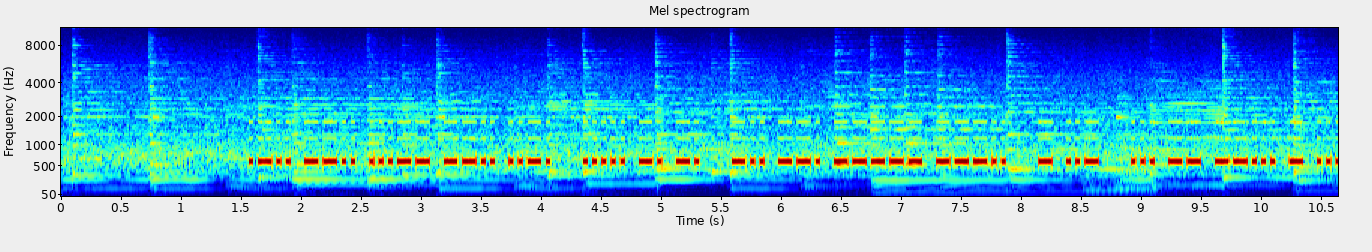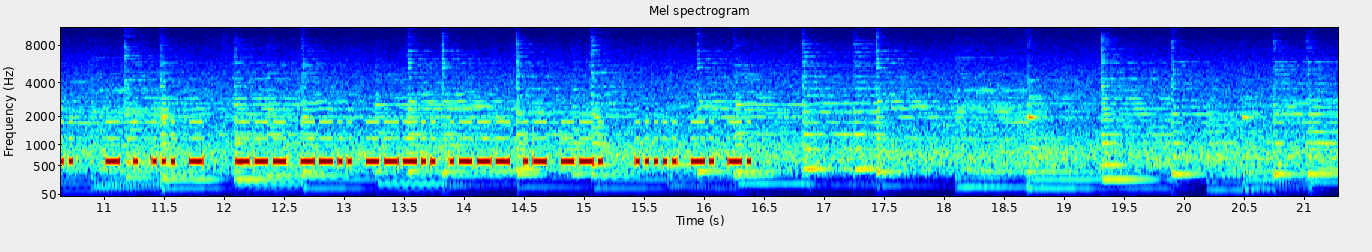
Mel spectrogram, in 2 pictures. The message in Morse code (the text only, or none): LZ3ZF 5NN DG08 TU SM7TH TEST OZ8JAG 5NN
